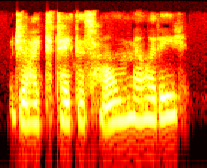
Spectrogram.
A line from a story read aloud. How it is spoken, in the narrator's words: Mom whispered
